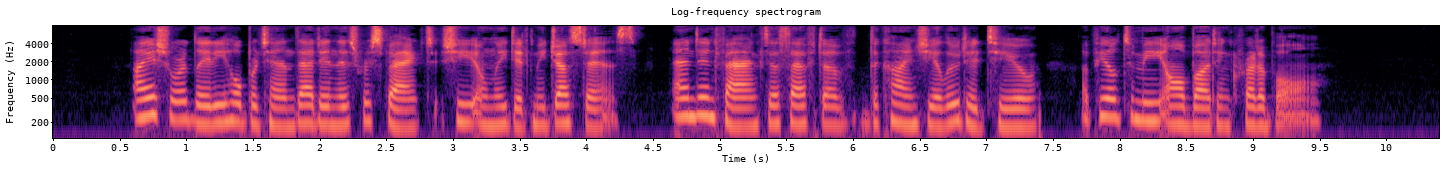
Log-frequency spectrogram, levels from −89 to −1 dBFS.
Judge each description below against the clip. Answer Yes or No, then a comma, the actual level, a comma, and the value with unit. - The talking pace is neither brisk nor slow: Yes, average, 175 wpm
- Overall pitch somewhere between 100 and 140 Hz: No, medium, 185 Hz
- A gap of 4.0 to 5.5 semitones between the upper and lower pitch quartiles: No, narrow, 2.6 semitones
